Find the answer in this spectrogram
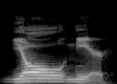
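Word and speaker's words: Mjölnir: Mjolnir. Mjolnir? Mjolnir. I'll never get it. I don't. Yeah. It's like M and then Yol, like Yol, except for like Yol, except without the U.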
